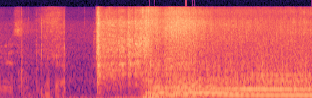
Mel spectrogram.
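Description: A sports car engine starts with a loud roar.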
